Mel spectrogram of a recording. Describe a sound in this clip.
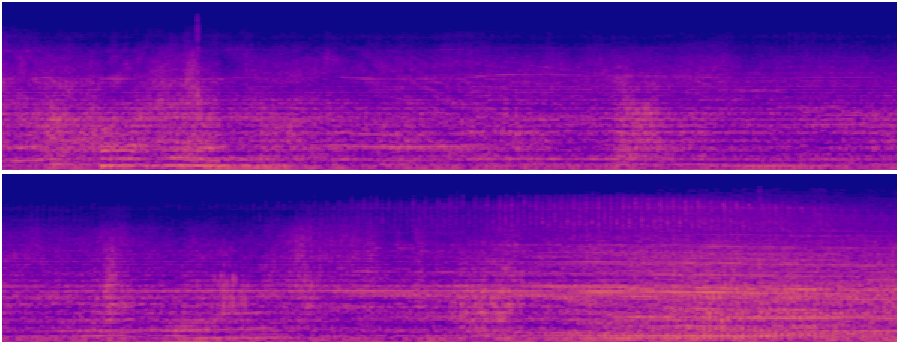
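A model helicopter's engine whines and its rotor buzzes steadily overhead, growing louder as it comes closer.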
